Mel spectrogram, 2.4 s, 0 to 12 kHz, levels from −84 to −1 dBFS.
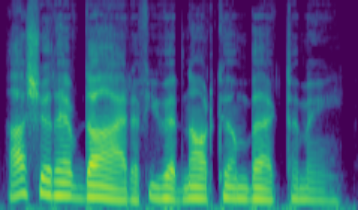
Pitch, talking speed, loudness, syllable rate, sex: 140 Hz, 300 wpm, -17 LUFS, 5.4 syllables/s, male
